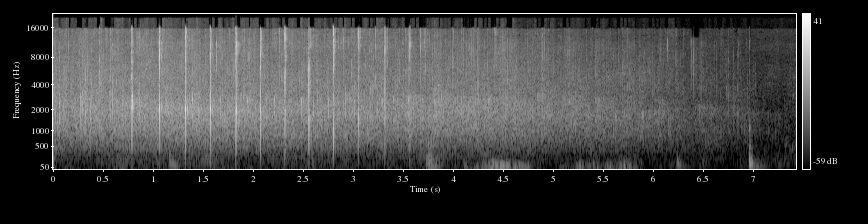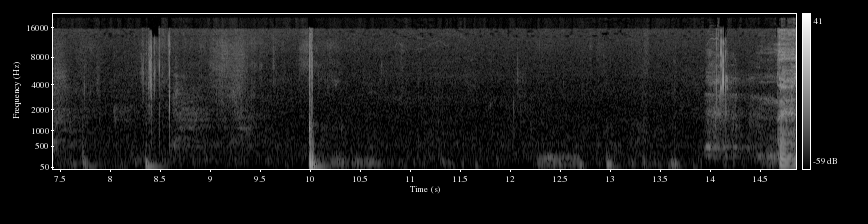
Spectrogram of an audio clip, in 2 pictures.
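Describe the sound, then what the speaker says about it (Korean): Church congregation at Good Shepherd Church applauding to welcome a speaker to the front, a dense burst of clapping that fades over several seconds, followed by scattered footsteps and small knocks in near silence. "박수로 환영해 주시기를 바랍니다."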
